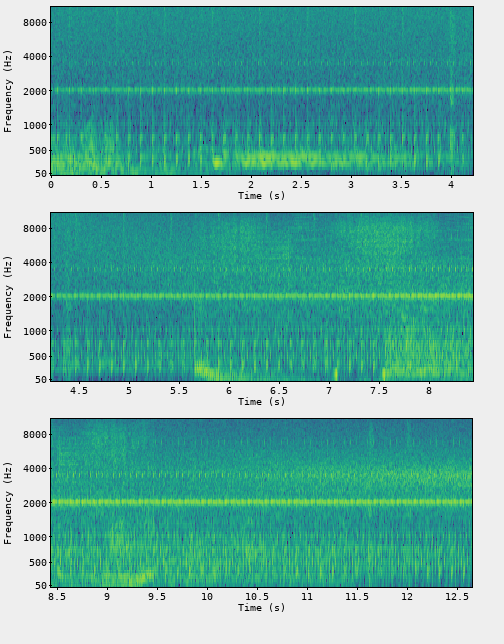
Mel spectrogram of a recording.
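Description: Electronic dance music, a techno track: a steady high synth tone held over a fast, machine-like buzzing pulse, with swooping low sweeps and hiss swells from about halfway through.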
